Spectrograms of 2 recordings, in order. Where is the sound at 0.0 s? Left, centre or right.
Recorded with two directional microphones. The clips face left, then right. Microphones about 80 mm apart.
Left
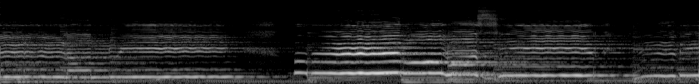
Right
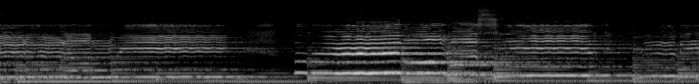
Left.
